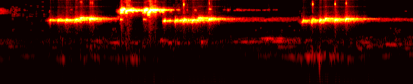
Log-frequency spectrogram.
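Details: Cucak rante (striated grassbird) song used as a training recording for caged songbirds: a sustained whistled note, a brief higher sharp phrase, then two more drawn-out whistles, in a quiet background.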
